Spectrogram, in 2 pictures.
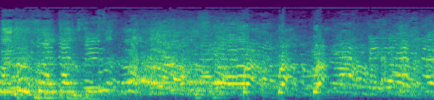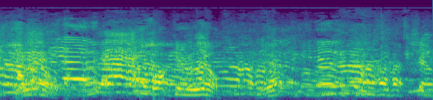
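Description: Several young men's voices talking and calling out over one another in indistinct chatter. A music track with a deep bass beat cuts off about a second in.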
